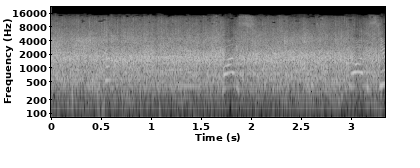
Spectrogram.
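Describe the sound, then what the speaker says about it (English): A crowd applauds steadily and fairly loudly at an event, a dense unbroken wash of clapping with a few faint voices or whistles through it. "That deserves a round of applause."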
